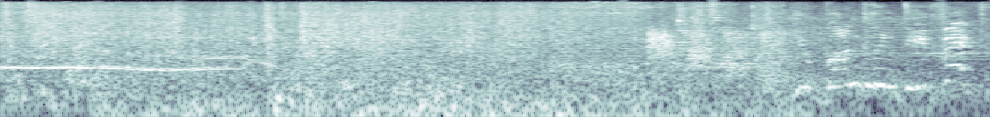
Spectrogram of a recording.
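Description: Action sound effects of collapsing ice and blasts, a dense continuous rumble with scattered sharp cracks. A long held cry runs over it for the first second and a half.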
